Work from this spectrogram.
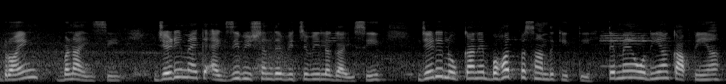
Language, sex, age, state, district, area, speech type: Punjabi, female, 18-30, Punjab, Ludhiana, urban, spontaneous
